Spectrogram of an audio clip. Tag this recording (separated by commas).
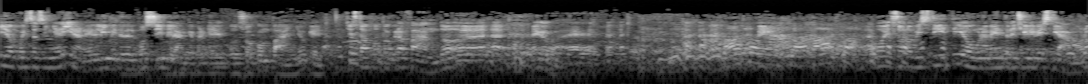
Speech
